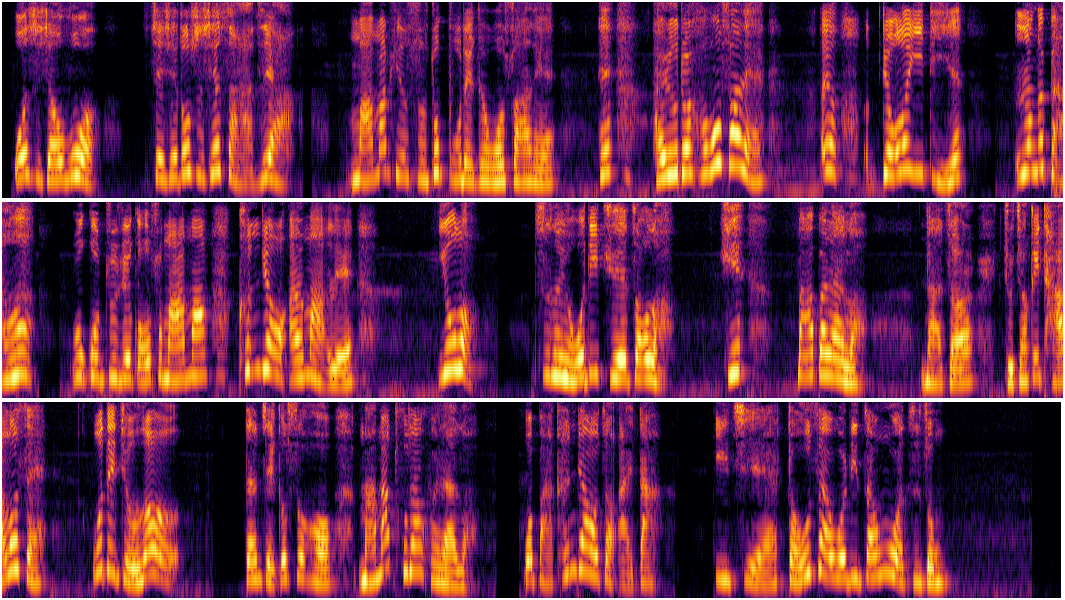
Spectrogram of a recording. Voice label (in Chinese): 方言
